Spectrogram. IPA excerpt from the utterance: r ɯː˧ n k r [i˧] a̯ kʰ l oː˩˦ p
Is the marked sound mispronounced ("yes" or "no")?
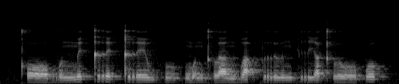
no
